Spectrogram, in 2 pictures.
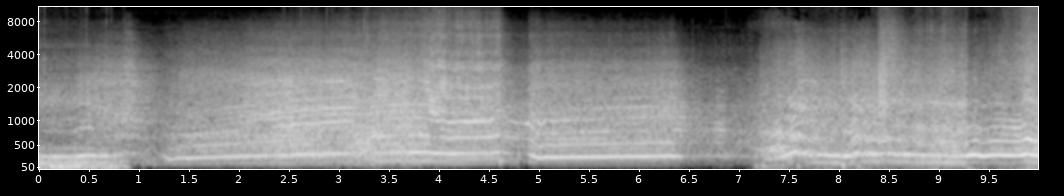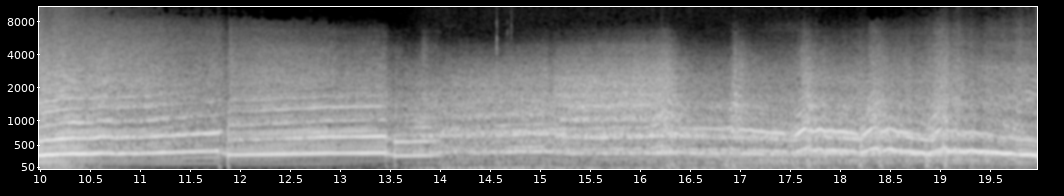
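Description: A rally car engine roars loudly as the car races past on the road.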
